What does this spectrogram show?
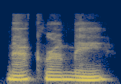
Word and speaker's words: Mak-Rah-Mee: So we have M-A-K, Mac, Ra, R-A-H, and then M-E-E, Mak-Rah-Mee. Or you might pronounce it Mak-Rah-Mee.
